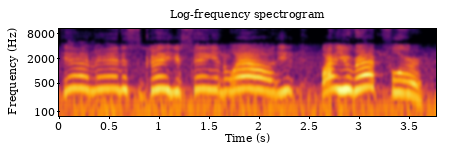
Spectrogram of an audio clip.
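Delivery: very high put-on falsetto; high-pitched mock amazement; enthusiastic commenter. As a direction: imitate a fan gushing in a squeaky-high voice.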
